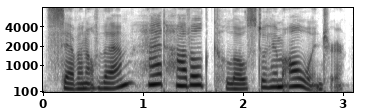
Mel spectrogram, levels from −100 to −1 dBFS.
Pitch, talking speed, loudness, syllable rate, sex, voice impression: 240 Hz, 195 wpm, -15 LUFS, 4.7 syllables/s, female, feminine, adult-like, slightly relaxed, slightly powerful, bright, slightly halting, intellectual, friendly, unique, lively, sharp, light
